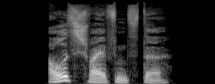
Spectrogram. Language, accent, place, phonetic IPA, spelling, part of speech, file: German, Germany, Berlin, [ˈaʊ̯sˌʃvaɪ̯fn̩t͡stə], ausschweifendste, adjective, De-ausschweifendste.ogg
- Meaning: inflection of ausschweifend: 1. strong/mixed nominative/accusative feminine singular superlative degree 2. strong nominative/accusative plural superlative degree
